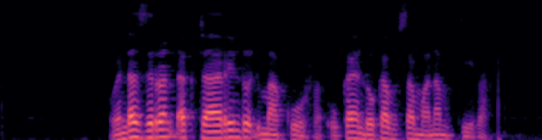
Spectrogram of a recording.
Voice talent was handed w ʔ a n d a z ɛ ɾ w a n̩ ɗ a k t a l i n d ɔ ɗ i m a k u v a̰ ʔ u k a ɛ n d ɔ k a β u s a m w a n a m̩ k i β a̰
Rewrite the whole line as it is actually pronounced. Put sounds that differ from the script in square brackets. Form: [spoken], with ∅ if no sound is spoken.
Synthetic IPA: w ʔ [ɛ] n d a z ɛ ɾ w a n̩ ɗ a k t a [ɾ] i n d ɔ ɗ i m a k u v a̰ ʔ u k a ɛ n d ɔ k a β u s a m w a n a m̩ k i β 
